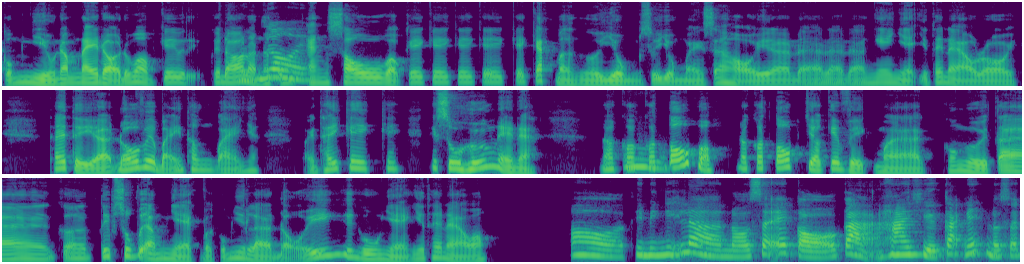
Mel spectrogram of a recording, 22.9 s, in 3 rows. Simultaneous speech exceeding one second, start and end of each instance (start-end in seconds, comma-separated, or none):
none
